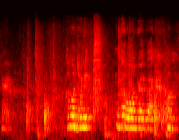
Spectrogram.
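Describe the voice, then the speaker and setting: An actress playing an earnest, stubborn believer in the supernatural, talking in an insistent, rambling way in a naturalistic drama. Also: female voice, sits high, steady tone, moderate pace, natural voice. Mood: self-reproachful. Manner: insistent, rambling, self-deprecating. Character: earnest, stubborn, chatty woman who believes in ghosts. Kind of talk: naturalistic film drama acting. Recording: echoey room, distant mic, faint noise.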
